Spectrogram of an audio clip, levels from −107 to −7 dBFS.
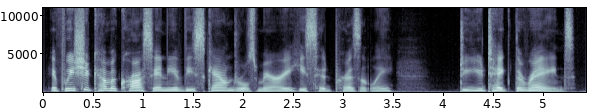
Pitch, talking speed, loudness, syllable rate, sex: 190 Hz, 200 wpm, -21 LUFS, 5.5 syllables/s, female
